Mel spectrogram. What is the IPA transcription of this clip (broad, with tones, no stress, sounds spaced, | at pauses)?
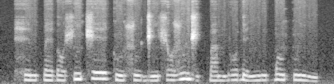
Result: h e˨ m k͡p ɛ˨ ɗ ɔ˨ ʃ ĩ˧ t͡ʃ eː˦ k ũ˨ s u˨ d͡ʒ ĩ˨ ʃ ɔ˧ z ũ˦ d͡ʒ i˨ k͡p a˧ m b o˦ ɗ e˧ ŋ ɨ˧ ɓ ɔ̃˦ kʷ ĩ˦˨ ŋ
